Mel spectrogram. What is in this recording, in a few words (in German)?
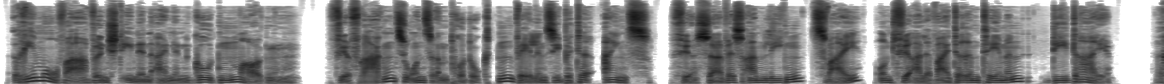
Telefonschleife; RIMOWA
